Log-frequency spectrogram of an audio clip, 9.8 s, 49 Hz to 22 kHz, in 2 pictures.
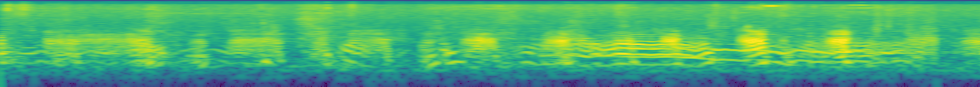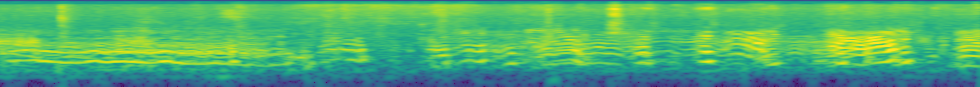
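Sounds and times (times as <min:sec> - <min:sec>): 
first-week dog puppies whimpering and squeaking: 0:00.0 - 0:09.7.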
